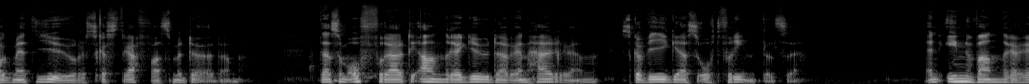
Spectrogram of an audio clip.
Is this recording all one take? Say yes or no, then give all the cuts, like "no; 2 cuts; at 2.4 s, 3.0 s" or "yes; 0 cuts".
yes; 0 cuts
